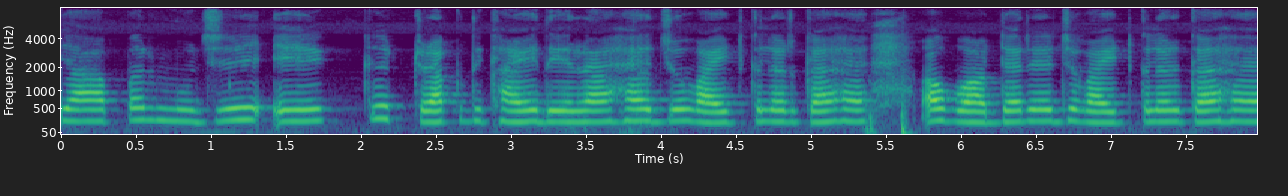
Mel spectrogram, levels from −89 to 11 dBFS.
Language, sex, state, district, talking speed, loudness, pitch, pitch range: Hindi, female, Bihar, West Champaran, 165 wpm, -18 LUFS, 230 Hz, 225-240 Hz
